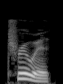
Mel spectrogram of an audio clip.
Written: truett

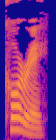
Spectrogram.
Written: coire

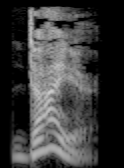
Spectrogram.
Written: dire

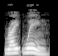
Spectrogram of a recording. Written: right-wing

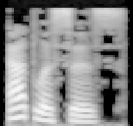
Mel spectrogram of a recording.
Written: atlases

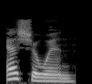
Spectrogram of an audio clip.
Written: aescwyn

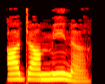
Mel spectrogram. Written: adamina

